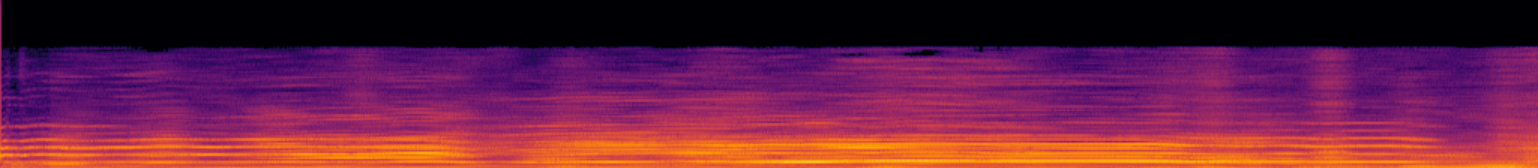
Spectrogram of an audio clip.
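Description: Music with a distorted electric guitar playing long, held, slowly bending notes.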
